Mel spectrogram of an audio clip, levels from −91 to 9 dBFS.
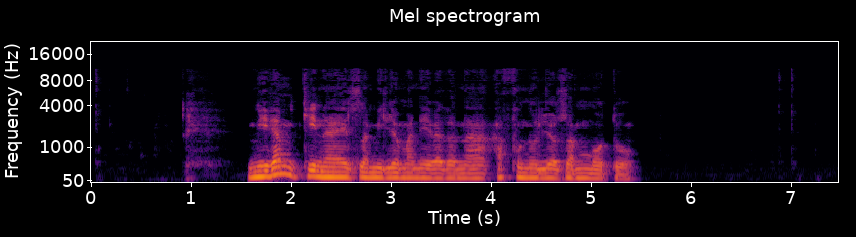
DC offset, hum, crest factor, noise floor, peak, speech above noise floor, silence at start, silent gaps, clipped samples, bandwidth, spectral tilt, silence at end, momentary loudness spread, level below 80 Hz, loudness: under 0.1%; none; 20 dB; -84 dBFS; -8 dBFS; 58 dB; 0.95 s; none; under 0.1%; 11 kHz; -8 dB/octave; 2.1 s; 11 LU; -52 dBFS; -26 LUFS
